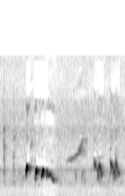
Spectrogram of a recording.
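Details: Spike-crested red-whiskered bulbul in swaying display. A quick run of three or four sharp, bright whistled notes comes early, followed by softer, blurred warbling over a low hum.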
